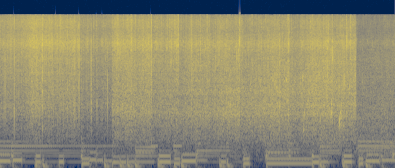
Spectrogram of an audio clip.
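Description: Liquid sauce being poured into a hot pan of oil and sliced onions, sizzling with a dense hiss. The sizzle drops away suddenly near the end.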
